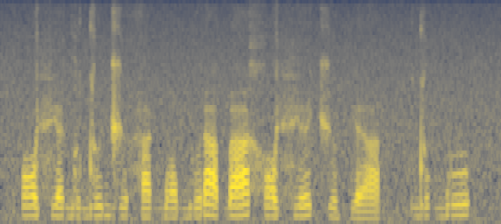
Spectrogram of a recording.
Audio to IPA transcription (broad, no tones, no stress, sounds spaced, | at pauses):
ɔ fʲ a ɡ ʊ d ʊ d͡ʒ ɵ h a ɡ͡b ɔ b ʊ ɾ a ɓ a x ɔ fʲ ɜ t͡ʃ ɵ pʲ a | d o ɡ͡b ʊ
